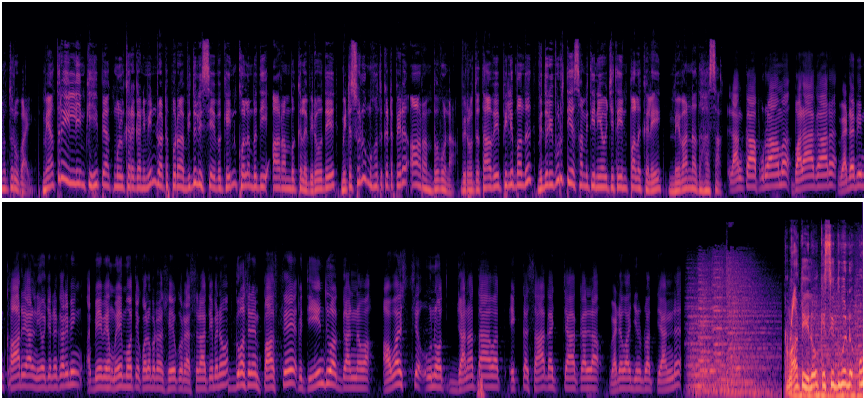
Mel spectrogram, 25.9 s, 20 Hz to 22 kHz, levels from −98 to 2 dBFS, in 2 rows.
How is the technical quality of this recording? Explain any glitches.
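No technical faults can be heard anywhere in the recording, so there are no glitches to explain.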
